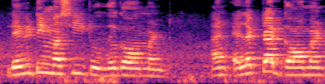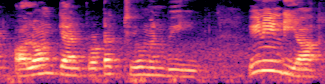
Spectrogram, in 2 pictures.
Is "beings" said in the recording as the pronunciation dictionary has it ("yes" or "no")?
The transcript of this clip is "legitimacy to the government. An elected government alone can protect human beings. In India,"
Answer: no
